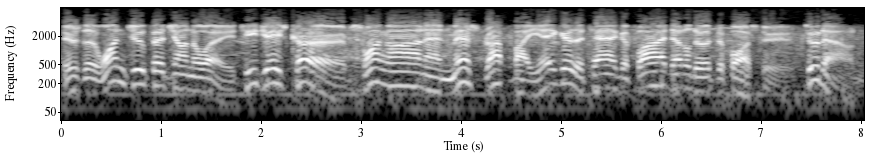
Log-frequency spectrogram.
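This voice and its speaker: A man calling a baseball game play by play on the radio, chatting easily about the players between pitches. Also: measured pace, hardly any pauses, noisy background. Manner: relaxed, conversational storytelling between pitches. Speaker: play-by-play announcer. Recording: dull lo-fi 1970s radio broadcast.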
